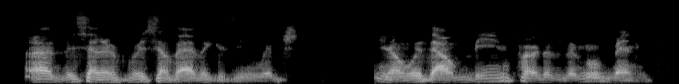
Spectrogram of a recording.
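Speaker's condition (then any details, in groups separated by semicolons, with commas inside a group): Cerebral palsy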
